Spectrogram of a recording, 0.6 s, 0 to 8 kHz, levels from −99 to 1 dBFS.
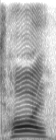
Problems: none marked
